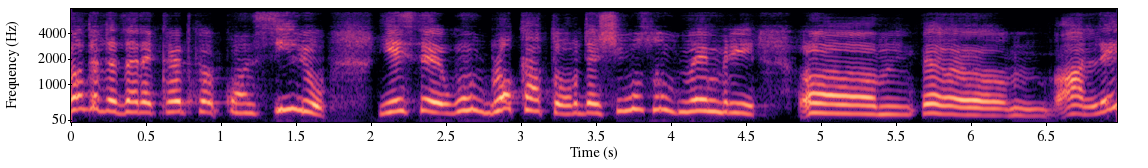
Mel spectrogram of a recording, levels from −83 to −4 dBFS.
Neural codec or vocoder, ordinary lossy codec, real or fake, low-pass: codec, 24 kHz, 1 kbps, SNAC; none; fake; 7.2 kHz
